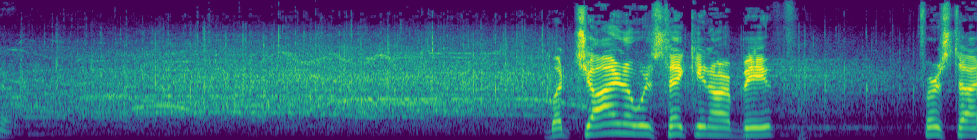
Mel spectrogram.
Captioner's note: applause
